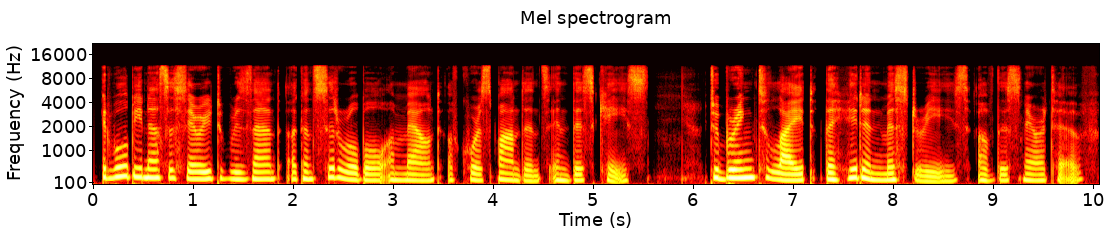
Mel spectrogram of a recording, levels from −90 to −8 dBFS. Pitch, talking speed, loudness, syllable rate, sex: 190 Hz, 145 wpm, -20 LUFS, 4.9 syllables/s, female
